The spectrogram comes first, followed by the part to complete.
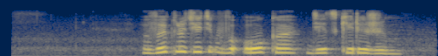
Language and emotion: Russian, neutral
